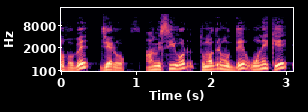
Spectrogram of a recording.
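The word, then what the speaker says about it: Xerox: এক্স উচ্চারণ হবে না এক্স এর জন্য বর্গীয় জ উচ্চারণ হবে কেন দেখো এক্স এর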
